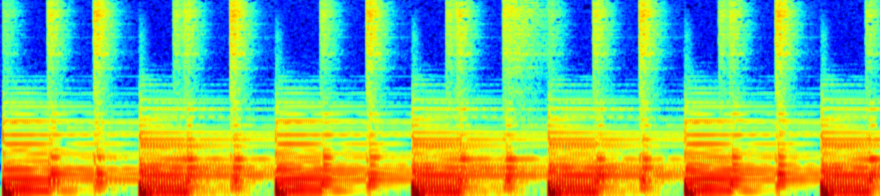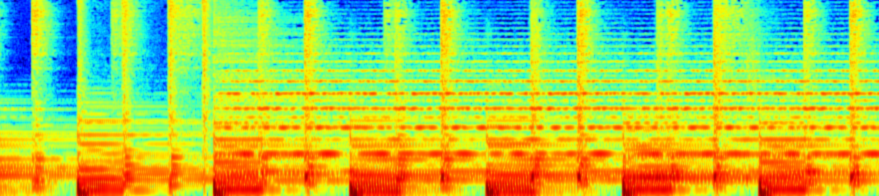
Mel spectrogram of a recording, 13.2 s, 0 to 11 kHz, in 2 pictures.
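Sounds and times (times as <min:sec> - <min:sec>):
Viennese waltz music: 0:00.0 - 0:13.1.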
